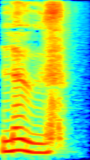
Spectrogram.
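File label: "loathe", English, British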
